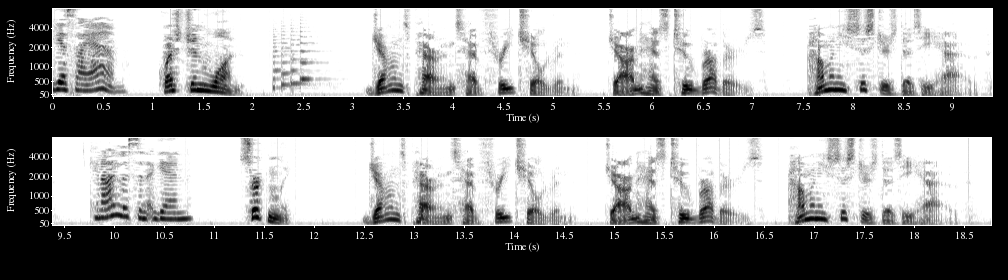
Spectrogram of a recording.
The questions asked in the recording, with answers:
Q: John's parents have 3 children. John has 2 brothers. How many sisters does he have?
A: The answer is, he doesn't have any sisters.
